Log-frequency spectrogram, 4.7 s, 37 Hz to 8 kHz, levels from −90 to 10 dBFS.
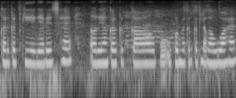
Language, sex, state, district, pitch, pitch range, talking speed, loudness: Hindi, female, Bihar, Samastipur, 250 Hz, 245-260 Hz, 190 wpm, -16 LUFS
